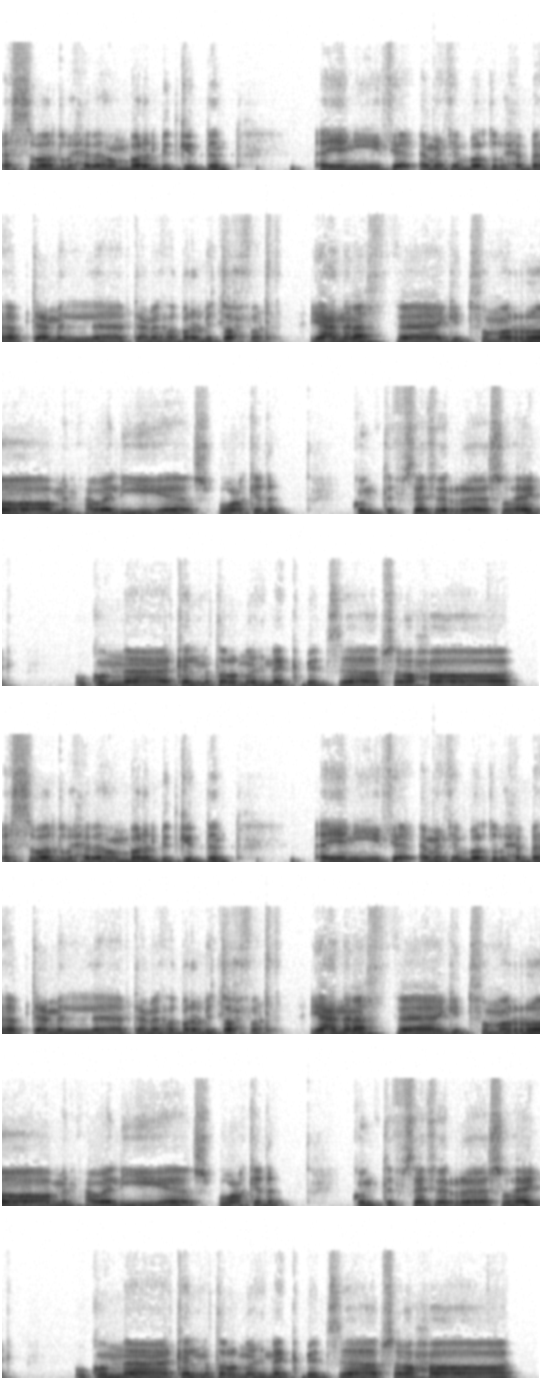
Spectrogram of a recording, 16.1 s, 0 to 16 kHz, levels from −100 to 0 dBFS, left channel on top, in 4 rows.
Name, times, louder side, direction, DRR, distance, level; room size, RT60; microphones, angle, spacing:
voice 1, 0.0-1.7 2.4-6.1 6.4-10.2 10.7-12.1 12.8-15.9, equal, 10° right, 0.4 m, -25 dB
3.0 x 2.1 x 2.4 m
head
